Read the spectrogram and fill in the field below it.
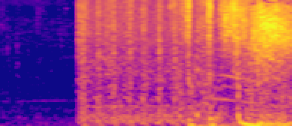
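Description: Gunfire bursts out suddenly in the video game Rainbow Six Siege after a quiet moment, a dense rapid volley of shots that grows louder and closer toward the end, with no talking.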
